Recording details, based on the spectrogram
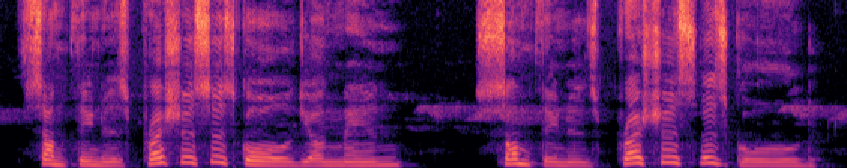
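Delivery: big, booming giant voice. Reading a picture story aloud, voicing a character: giant voice. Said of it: "I tried to make a giant voice".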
